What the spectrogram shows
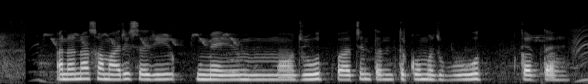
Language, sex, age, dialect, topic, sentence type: Hindi, female, 18-24, Awadhi Bundeli, agriculture, statement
